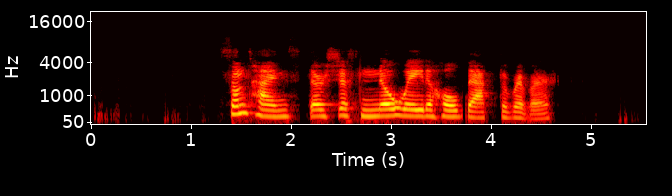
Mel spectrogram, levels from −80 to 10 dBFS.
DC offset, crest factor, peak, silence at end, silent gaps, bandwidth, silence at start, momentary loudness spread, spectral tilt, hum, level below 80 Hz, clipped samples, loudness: under 0.1%; 20 dB; -4 dBFS; 0.95 s; 2.09-2.15 s; 6.8 kHz; 1.4 s; 10 LU; -6.5 dB/octave; none; -64 dBFS; under 0.1%; -21 LUFS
